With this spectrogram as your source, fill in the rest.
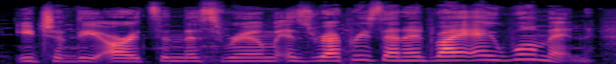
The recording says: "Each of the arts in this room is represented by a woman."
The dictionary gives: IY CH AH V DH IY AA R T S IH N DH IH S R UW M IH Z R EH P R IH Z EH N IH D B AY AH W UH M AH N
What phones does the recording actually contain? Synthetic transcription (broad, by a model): IY CH AH V DH IY AA R T S IH N DH IH S R UW M IH Z R EH P R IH Z EH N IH D B AY AH W UH M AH N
